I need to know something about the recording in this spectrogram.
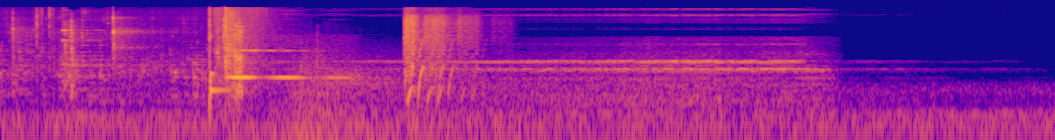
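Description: A short bright chime rings out twice.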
